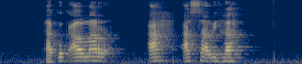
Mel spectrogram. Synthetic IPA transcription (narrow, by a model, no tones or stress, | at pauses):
hakʊkalmar | ahasaliɦah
